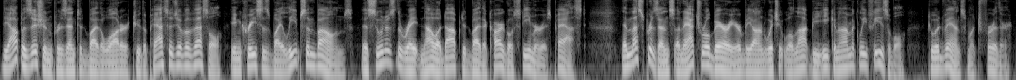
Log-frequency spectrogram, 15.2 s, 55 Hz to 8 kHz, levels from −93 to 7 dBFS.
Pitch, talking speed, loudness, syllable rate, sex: 105 Hz, 190 wpm, -19 LUFS, 5.5 syllables/s, male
